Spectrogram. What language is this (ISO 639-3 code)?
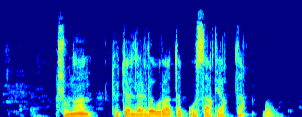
bak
